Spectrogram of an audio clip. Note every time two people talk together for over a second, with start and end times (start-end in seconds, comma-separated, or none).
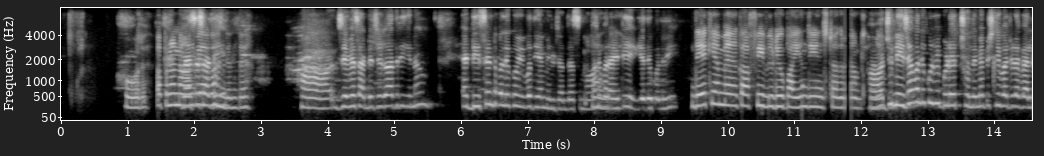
none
